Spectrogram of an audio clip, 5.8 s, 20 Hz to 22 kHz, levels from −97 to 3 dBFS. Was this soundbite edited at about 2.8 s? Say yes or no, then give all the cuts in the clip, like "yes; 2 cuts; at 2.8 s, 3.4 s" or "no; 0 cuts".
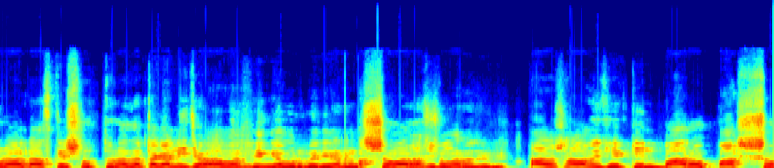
yes; 1 cut; at 2.8 s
